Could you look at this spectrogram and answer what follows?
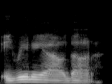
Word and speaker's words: Irene Aldana: Like I kept overthinking it when I was looking at how he wrote it. I kept trying to say each syllable, which you, like I said, you just have to let it flow.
